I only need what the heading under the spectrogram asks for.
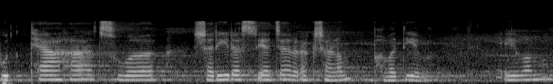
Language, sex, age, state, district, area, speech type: Sanskrit, female, 18-30, Maharashtra, Nagpur, urban, spontaneous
